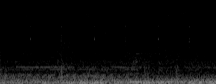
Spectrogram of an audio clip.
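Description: Rolls-Royce Wraith cabin on the move: the twin-turbo V12 and road give only a low, very quiet hum. Over it a turn-signal indicator ticks faintly and evenly, about two or three ticks a second.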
